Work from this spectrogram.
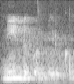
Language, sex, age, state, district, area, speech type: Tamil, male, 45-60, Tamil Nadu, Namakkal, rural, spontaneous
